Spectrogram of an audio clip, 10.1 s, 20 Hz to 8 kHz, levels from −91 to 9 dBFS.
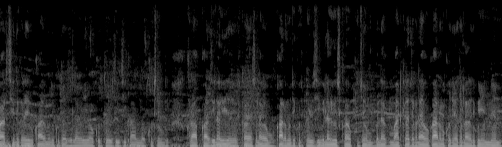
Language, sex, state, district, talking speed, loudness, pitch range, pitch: Hindi, male, Chhattisgarh, Korba, 250 wpm, -35 LUFS, 95-100 Hz, 100 Hz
